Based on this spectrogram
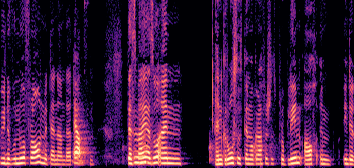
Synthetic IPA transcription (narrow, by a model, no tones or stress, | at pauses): yːnəvoːnuːɐfʁ̥aʊənmɪtaɪnandɐtʰanstn̩ | d̥asv̥aːɐjaːzoːʔaɪn | ʔaɪnɡʁoːsəsd̥emoɡʁaːfɪʃəspʁ̥obleːmʔaʊxɪm | ʔɪndeːn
